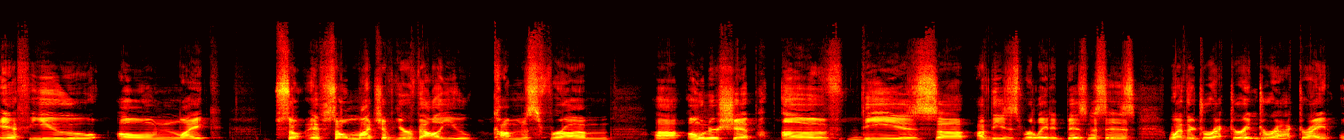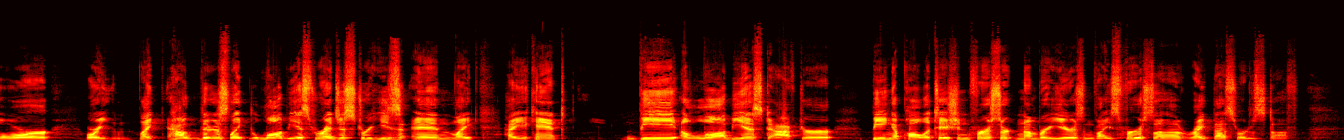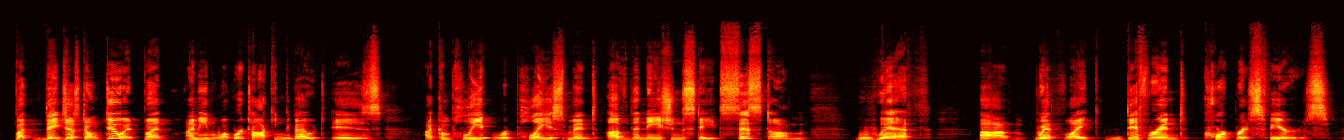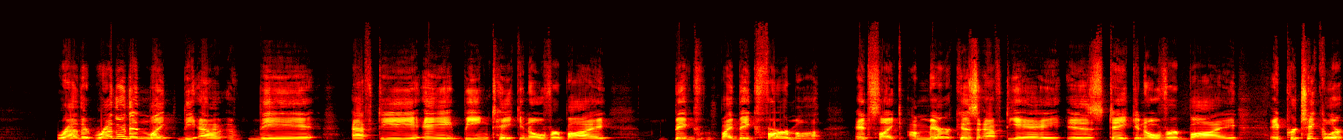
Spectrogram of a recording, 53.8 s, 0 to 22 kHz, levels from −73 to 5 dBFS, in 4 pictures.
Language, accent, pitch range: English, American, 150-200 Hz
